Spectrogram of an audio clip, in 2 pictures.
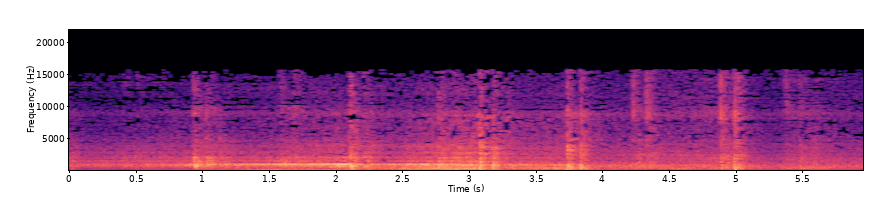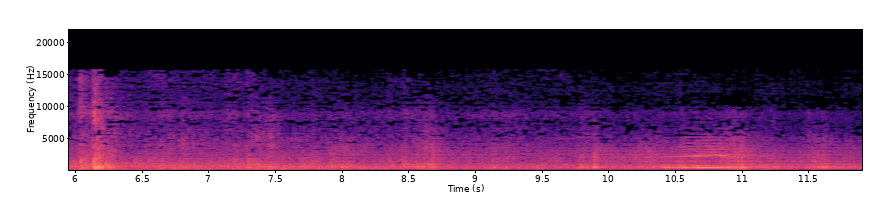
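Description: JR Hokkaido H100 diesel-electric railcar passing at speed. It is loudest in the first few seconds, with a steady whine and a few sharp clacks from the wheels, then fades as it moves away.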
